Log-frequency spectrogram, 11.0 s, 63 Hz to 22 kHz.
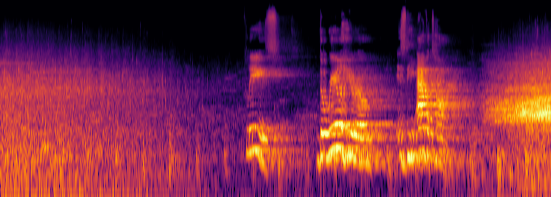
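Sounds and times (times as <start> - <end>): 
large crowd applauding: 0.0 - 4.4, 9.6 - 11.0
speech: 5.0 - 5.7, 6.4 - 9.0.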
